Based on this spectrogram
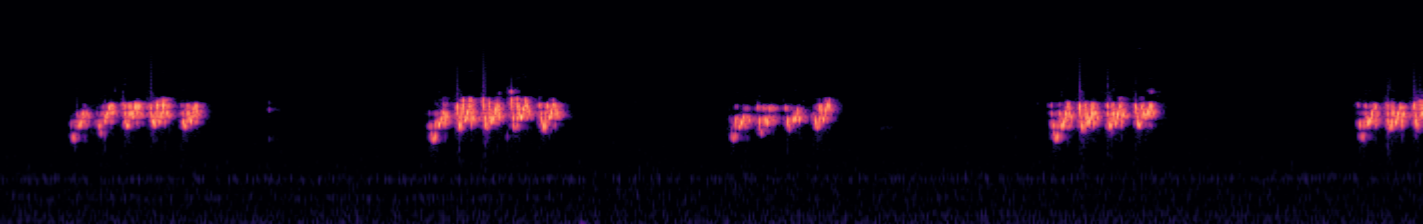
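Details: Crissal thrasher giving a series of short, rapid, chattering phrases of clustered high notes. The similar bursts come about every two and a half seconds over a silent background.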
